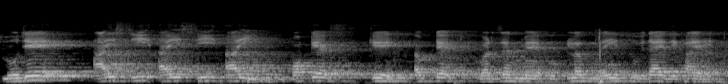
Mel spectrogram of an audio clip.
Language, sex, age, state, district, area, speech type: Hindi, male, 60+, Rajasthan, Jodhpur, urban, read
